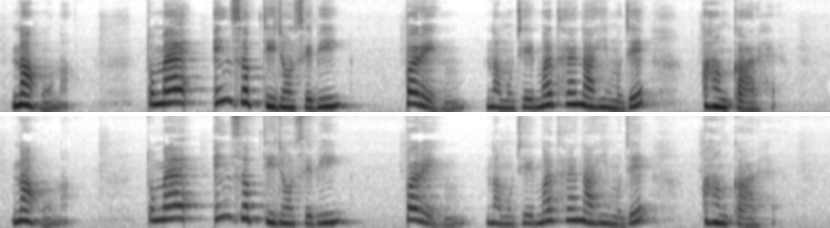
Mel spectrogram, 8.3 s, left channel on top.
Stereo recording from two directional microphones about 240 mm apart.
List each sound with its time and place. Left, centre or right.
0.1 s speech: left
